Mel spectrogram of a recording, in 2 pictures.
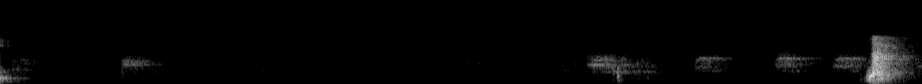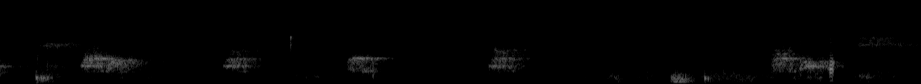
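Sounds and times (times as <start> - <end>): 
dog barking in short sharp bursts: 1.2 - 1.7, 5.8 - 10.8, 11.4 - 11.9, 12.7 - 13.3, 14.1 - 14.6, 16.9 - 17.7
speech: 8.6 - 9.0.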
